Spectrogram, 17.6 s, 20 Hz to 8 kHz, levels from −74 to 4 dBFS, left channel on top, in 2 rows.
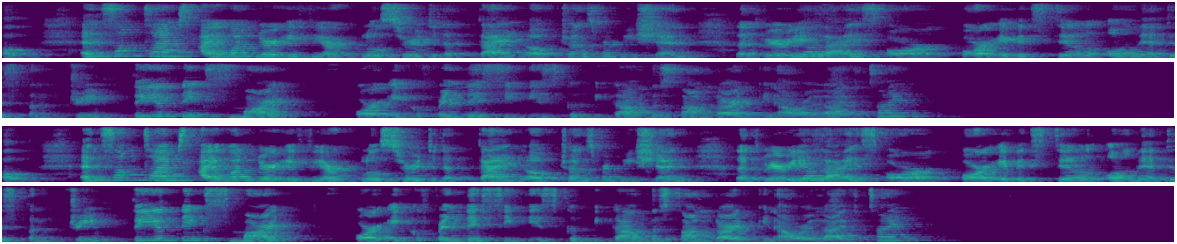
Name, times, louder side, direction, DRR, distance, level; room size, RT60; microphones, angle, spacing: voice 1, 0.0-10.9 11.5-15.6, right 3 dB, 40° right, 2 dB, 2.4 m, -30 dB
14.0 x 14.0 x 2.2 m, 0.66 s
head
